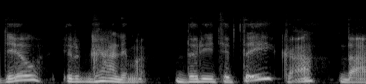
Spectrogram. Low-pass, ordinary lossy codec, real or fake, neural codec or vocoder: 14.4 kHz; Opus, 16 kbps; real; none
